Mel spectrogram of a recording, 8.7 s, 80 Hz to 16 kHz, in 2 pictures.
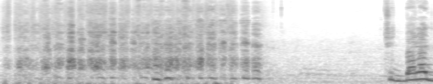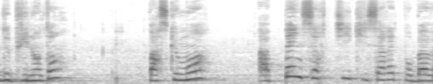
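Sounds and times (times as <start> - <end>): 
dog panting: 0.2 - 2.7
speech: 3.9 - 5.1, 5.8 - 8.6.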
